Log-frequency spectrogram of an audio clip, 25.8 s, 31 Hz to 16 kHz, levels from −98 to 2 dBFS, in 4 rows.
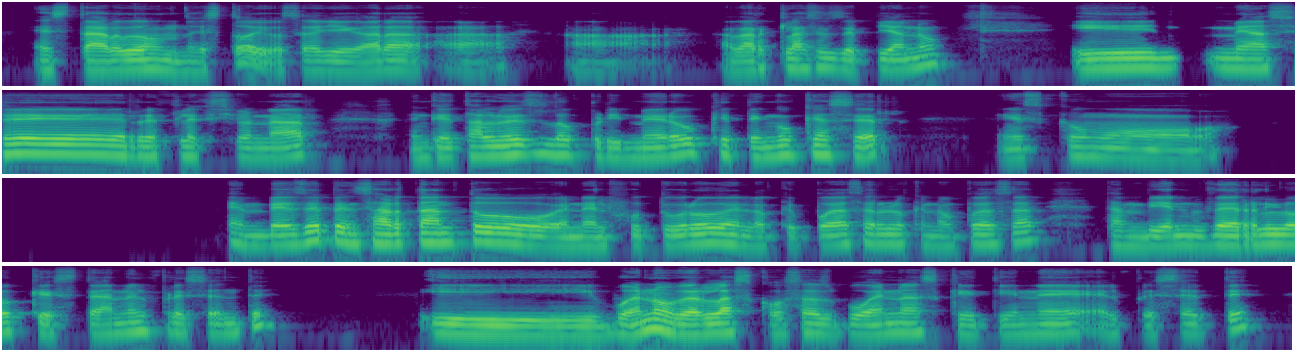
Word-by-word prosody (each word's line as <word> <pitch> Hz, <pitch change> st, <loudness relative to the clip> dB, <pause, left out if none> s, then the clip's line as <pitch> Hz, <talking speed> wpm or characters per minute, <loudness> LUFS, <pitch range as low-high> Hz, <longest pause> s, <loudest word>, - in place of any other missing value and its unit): estar 105 Hz, 0 st, +2 dB
donde 110 Hz, -3 st, +1 dB
estoy, -, -, -2 dB
o -, -, -5 dB
sea, -, -, -4 dB
llegar 100 Hz, +1 st, 0 dB
a 110 Hz, -, +2 dB
a -, -, -9 dB, 0.2 s
a -, -, -12 dB, 0.2 s
a -, -, -11 dB
dar 100 Hz, +1 st, 0 dB
clases 120 Hz, +1 st, -2 dB
de 110 Hz, -, -1 dB
piano 125 Hz, +10 st, -2 dB, 0.6 s
y 125 Hz, +1 st, +2 dB
me 120 Hz, -2 st, -1 dB
hace 140 Hz, +2 st, +5 dB
reflexionar 120 Hz, -2 st, -2 dB, 0.4 s
en 105 Hz, +1 st, -10 dB
que 110 Hz, -2 st, -1 dB
tal 120 Hz, +2 st, +1 dB
vez 135 Hz, +2 st, +3 dB
lo 135 Hz, -1 st, -3 dB
primero 115 Hz, +6 st, -1 dB
que 135 Hz, -, -4 dB
tengo 130 Hz, +1 st, -3 dB
que 135 Hz, -, 0 dB
hacer 135 Hz, +1 st, 0 dB, 0.5 s
es 100 Hz, +1 st, -8 dB
como 105 Hz, -5 st, -5 dB, 1.4 s
en 120 Hz, -5 st, -5 dB
vez 115 Hz, +4 st, +3 dB
de 155 Hz, -, +5 dB
pensar 130 Hz, -3 st, +3 dB
tanto 135 Hz, -5 st, +4 dB
en 100 Hz, 0 st, -3 dB
el 100 Hz, 0 st, -2 dB
futuro, 120 Hz, +4 st, 0 dB
en 115 Hz, -3 st, -2 dB
lo 100 Hz, 0 st, -6 dB
que 100 Hz, -, -11 dB
pueda 115 Hz, +3 st, +1 dB
hacer, 125 Hz, +1 st, -2 dB
lo 120 Hz, -1 st, -2 dB
que 115 Hz, -, -12 dB
no 105 Hz, -1 st, -9 dB
puede 120 Hz, 0 st, +1 dB
hacer 145 Hz, +4 st, -3 dB, 0.3 s
también 110 Hz, +1 st, -2 dB
ver 115 Hz, +2 st, +3 dB
lo 120 Hz, -1 st, +2 dB
que -, -, -1 dB
está 105 Hz, +1 st, -3 dB
en 115 Hz, +3 st, -4 dB
el 130 Hz, +2 st, -3 dB
presente 110 Hz, -4 st, -6 dB, 0.7 s
y 95 Hz, -3 st, 0 dB
bueno, 140 Hz, +9 st, +4 dB
ver 105 Hz, 0 st, +7 dB
las 115 Hz, 0 st, +5 dB
cosas 105 Hz, +1 st, -3 dB
buenas 110 Hz, +3 st, 0 dB
que 100 Hz, -1 st, -6 dB
tiene 105 Hz, +3 st, -2 dB
el 105 Hz, 0 st, -7 dB
presente. 110 Hz, -, -6 dB
115 Hz, 155 wpm, -24 LUFS, 105-125 Hz, 1.4 s, ver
